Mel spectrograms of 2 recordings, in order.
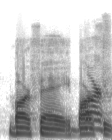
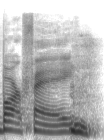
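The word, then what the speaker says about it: Barfée: Barfy. It's pronounced Barfay.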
